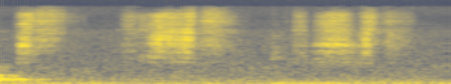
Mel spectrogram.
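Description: Faint scratching of a felt-tip pen writing on paper, in about three short strokes.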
